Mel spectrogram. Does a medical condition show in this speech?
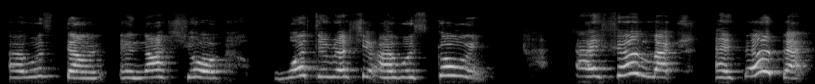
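Yes: cerebral palsy; affects hand, hand tremor.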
